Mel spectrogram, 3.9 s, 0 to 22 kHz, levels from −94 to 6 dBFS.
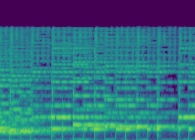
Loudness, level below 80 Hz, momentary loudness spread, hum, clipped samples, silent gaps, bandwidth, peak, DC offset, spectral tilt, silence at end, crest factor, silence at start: -17 LUFS; -48 dBFS; 5 LU; none; under 0.1%; none; 10.5 kHz; -4 dBFS; under 0.1%; -2.5 dB/octave; 0 s; 14 dB; 0 s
